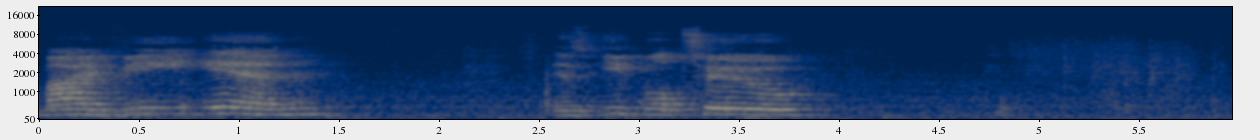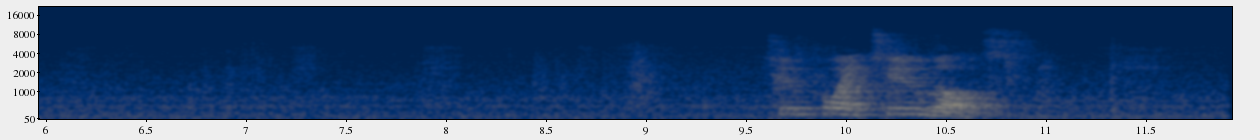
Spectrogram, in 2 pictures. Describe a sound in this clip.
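A man speaks calmly to a room, heard through a microphone.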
